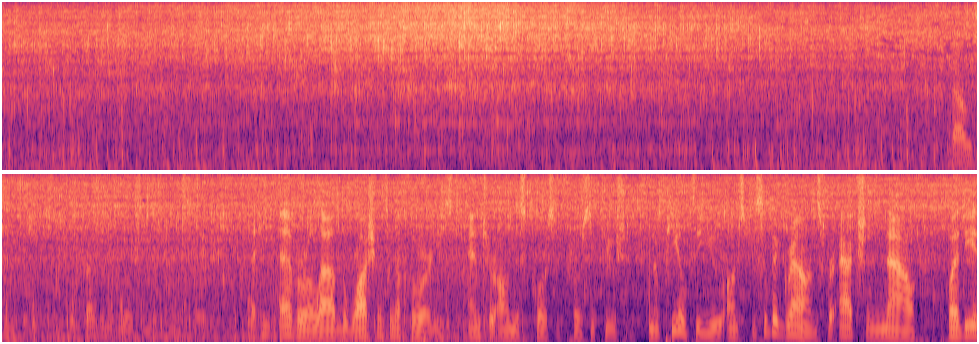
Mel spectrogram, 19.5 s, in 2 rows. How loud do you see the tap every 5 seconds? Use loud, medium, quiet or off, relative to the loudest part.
loud, loud, medium, medium.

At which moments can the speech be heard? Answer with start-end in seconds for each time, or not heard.
9.0-19.4.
